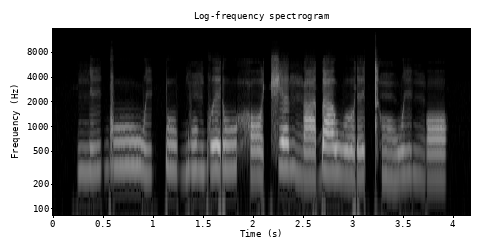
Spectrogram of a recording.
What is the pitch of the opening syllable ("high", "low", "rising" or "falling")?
rising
